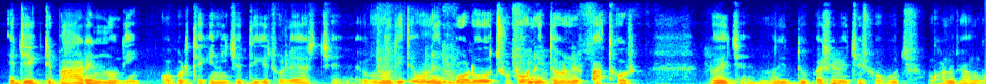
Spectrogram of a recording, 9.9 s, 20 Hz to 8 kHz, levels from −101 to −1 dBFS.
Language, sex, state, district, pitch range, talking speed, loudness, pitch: Bengali, male, West Bengal, Jalpaiguri, 95-105 Hz, 160 wpm, -29 LUFS, 100 Hz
